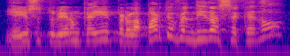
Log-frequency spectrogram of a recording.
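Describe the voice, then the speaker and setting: A man's voice: high-pitched, lively intonation, quick pace, bright, forceful tone, slight background noise. A man with a Mexican accent, a pastor preaching a sermon to his congregation, telling a story bluntly with asides to the listeners. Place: church congregation.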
